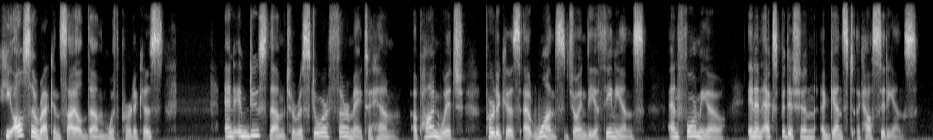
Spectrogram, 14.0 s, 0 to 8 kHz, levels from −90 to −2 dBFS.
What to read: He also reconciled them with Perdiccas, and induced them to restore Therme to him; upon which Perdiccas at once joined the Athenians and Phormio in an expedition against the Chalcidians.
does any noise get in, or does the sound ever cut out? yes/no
no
